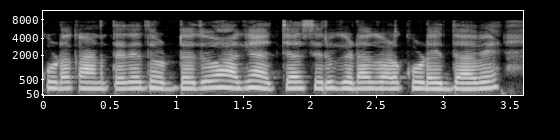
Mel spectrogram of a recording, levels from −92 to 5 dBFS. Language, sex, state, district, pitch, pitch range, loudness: Kannada, female, Karnataka, Bidar, 210 Hz, 205-215 Hz, -15 LUFS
